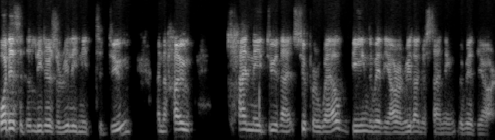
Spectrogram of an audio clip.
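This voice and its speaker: A man with a Scottish accent talks at a fairly quick pace. The sound is dry with no echo, and the background is quiet. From Scotland, Edinburgh. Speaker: executive coach. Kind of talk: webinar presentation. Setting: video call. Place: home room. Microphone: webcam.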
